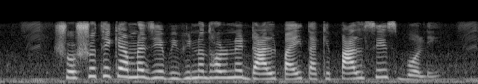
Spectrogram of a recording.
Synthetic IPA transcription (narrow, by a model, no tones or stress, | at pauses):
ʃoʃːot̪ʰekeamɾad͡ʑebibʱinːod̪ʱɔɾoneɾɖalpajt̪akepalsesboli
